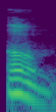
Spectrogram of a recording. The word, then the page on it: om: British English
